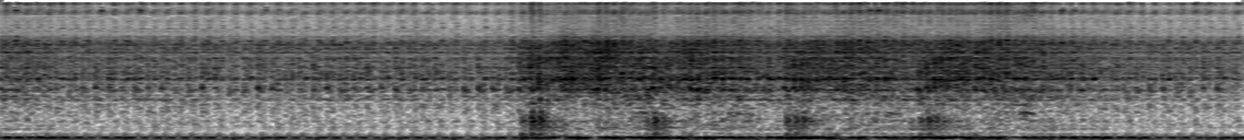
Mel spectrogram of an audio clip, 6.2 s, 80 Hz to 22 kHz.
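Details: KTM Duke 390 V2 after replacing the intake and exhaust camshafts and two rocker arms, following metallic clicking from gasket maker blocking the head oil passage: a steady low idle, then quick blips that rise and fall cleanly with no metallic ticking; it revs normally.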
